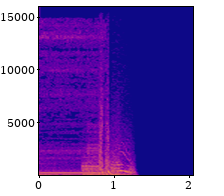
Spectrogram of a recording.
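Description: Tail of an electronic logo-intro sound effect: a held low tone under a hiss. Brief gliding tones join it just past the middle, then it cuts off suddenly.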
